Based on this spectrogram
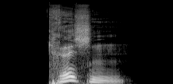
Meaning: first/third-person plural preterite of kreischen
- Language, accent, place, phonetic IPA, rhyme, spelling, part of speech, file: German, Germany, Berlin, [ˈkʁɪʃn̩], -ɪʃn̩, krischen, verb, De-krischen.ogg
